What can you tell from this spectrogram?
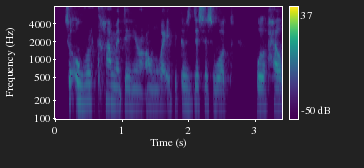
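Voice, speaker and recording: On a very clean recording with a silent background, a woman with a Polish accent speaks at a fairly low pitch with fairly even intonation. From Poland. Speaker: psychologist and life coach. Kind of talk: interview.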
